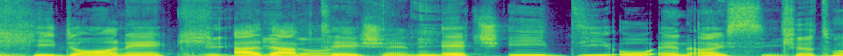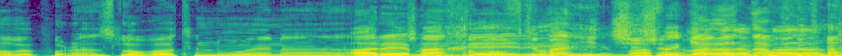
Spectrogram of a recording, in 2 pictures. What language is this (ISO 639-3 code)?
fas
